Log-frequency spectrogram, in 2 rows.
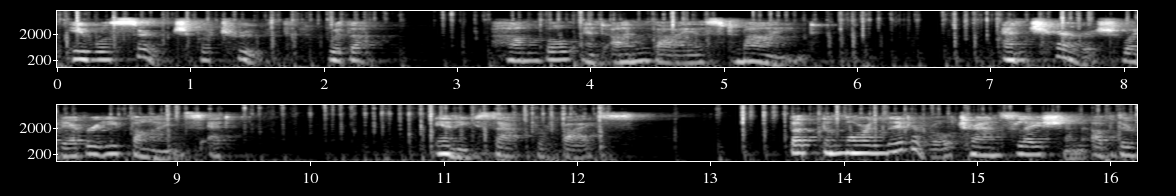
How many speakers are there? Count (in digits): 1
